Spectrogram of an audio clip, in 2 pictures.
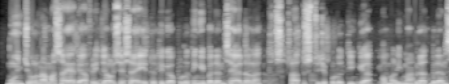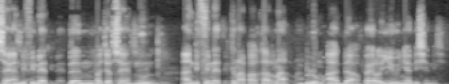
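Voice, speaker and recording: Speaking rapid-fire with hardly a pause, this thirty-something programming tutor talks through code in casual Jakarta slang, dropping fillers and fixing his own sentences as he goes. His voice is medium-pitched and dark in tone, and the mic sits far away.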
